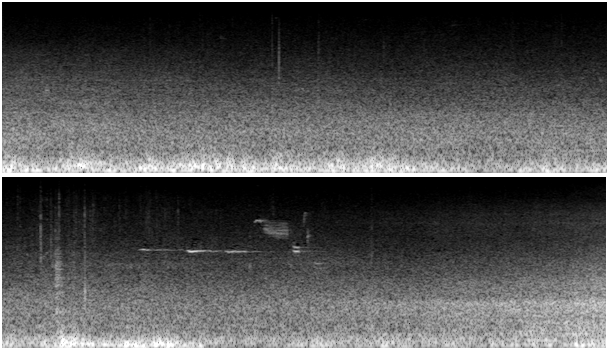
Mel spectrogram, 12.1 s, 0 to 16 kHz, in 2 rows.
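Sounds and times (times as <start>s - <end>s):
wind rumble on microphone: 0.0s - 12.0s
bird chirp: 6.4s - 9.6s
bird whistling: 7.4s - 9.4s.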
